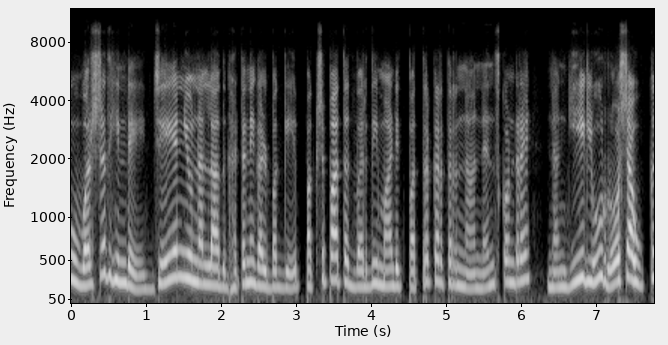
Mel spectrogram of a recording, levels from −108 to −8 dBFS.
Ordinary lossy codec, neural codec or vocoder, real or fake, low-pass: Opus, 24 kbps; none; real; 7.2 kHz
